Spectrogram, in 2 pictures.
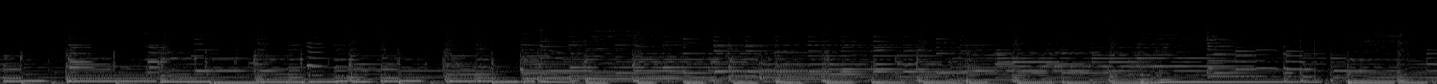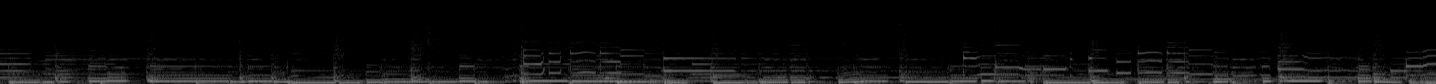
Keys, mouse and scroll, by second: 0.0 0, 0.2 0, 0.8 Return, 3.4 click, 4.9 ctrl+click, 6.2 ctrl+click, 9.8 click, 12.9 click, 13.9 click, 15.2 click, 15.9 ctrl+click, 17.2 ctrl+click, 20.1 click, 21.2-23.1 drag, 23.5 click.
